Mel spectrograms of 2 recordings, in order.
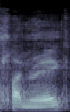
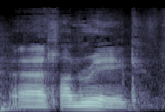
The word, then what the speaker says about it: Llanrug: I live up in North Wales in a little village called Llanrug near Caernarfon. – Pronounce that again. – Llanrug.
